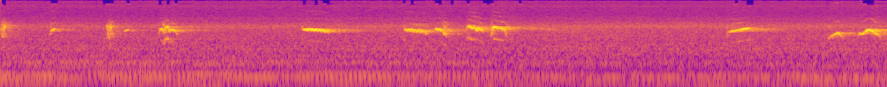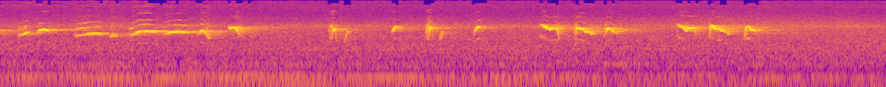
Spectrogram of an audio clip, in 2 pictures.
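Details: Javan grey-throated white-eye, locally called opior jawa or cak gentong, used as a master song for training birds to sing: high, thin twittering and short whistled slurs in quick irregular bursts over a steady low hum.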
